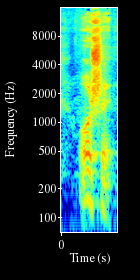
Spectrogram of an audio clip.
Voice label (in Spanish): tres, Kakchikel; Números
